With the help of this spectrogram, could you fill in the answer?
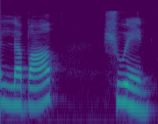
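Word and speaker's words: Lhabab Duechen: लबाब दुकेन या शुएन भी कहा जाता है, प्रोनाउंसिएशन है लबाब शुएन।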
